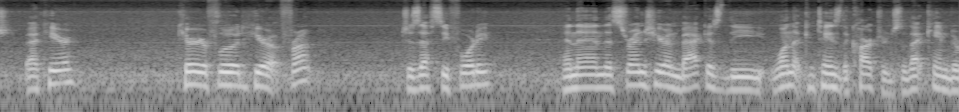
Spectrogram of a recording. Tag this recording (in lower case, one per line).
speech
